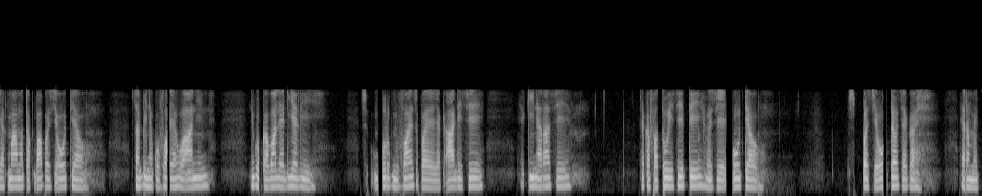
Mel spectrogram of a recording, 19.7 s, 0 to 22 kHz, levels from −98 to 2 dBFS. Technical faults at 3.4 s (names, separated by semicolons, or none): packet loss filled with silence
